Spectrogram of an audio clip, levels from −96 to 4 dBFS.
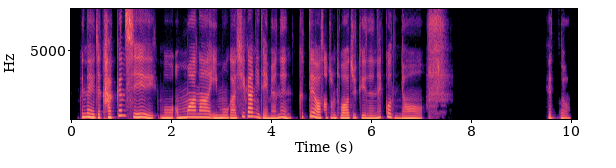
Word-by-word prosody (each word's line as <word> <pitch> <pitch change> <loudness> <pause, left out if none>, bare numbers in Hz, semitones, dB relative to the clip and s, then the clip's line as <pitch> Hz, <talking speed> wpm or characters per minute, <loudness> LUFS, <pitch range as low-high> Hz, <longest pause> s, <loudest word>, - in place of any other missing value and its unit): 근데 250 -1 +2
이제 220 0 +1
가끔씩 240 - +2
뭐 195 0 +1
엄마나 240 +3 +1
이모가 195 0 +1
시간이 285 +3 +1
되면은 180 +2 +1
그때 300 -2 -3
와서 205 -4 +1
좀 195 -1 -2
도와주기는 190 -2 0
했거든요. 170 - -1 2.5
그쵸. 190 -4 -6
200 Hz, 215 characters per minute, -21 LUFS, 185-240 Hz, 2.5 s, 근데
